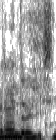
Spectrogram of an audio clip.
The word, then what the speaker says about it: дрались: Ударение на «и». Там, дрались.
